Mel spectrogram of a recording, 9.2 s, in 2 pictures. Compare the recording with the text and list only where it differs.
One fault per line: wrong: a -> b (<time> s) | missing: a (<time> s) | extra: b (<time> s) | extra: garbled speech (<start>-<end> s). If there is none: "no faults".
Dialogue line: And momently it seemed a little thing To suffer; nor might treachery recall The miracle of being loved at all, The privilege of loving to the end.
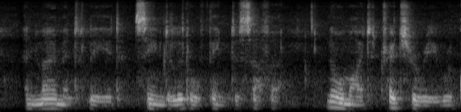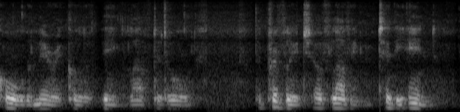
no faults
